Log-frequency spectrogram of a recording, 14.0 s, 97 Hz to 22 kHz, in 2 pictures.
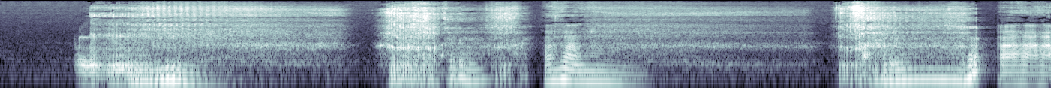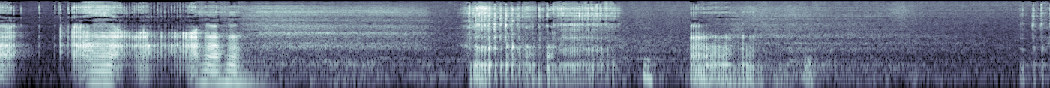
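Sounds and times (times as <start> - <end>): man snoring loudly: 0.5 - 12.7
quiet breathing: 0.9 - 6.5, 8.4 - 14.0.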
